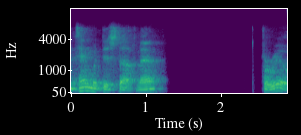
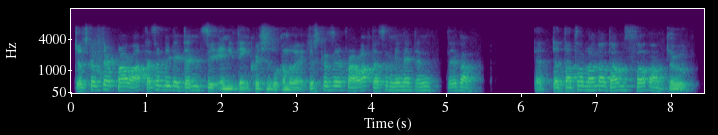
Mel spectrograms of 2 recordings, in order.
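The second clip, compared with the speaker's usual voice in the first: higher-pitched mock objection; mocking imitation; 6 semitones higher than usual. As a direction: parrot a dumb argument, pitched up. Mocking an opponent's counter-argument.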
